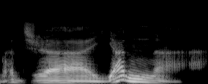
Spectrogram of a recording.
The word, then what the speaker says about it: Vajrayana: Write it without that long a that technically and scholastically. And you're going to put it on there. It's a long a vajana.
